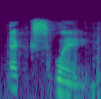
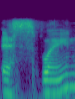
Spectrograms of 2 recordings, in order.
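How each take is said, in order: First: The word begins with a K-S sound. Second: The word begins with only an S sound. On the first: The speaker calls it right. "this is a K S sound" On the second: The speaker calls it wrong. "with an S only"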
